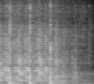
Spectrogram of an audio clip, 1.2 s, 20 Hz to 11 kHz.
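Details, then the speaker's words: Husky LT4200 with MTD Powermore 420cc engine, run very low on oil, starting fluid tried, no air cleaner fitted: cranks with three sharp pops blowing back out the intake and never catches; cause suspected, not confirmed. "not sounding so hot you can see out of the intake all we're getting is popping coming out real"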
